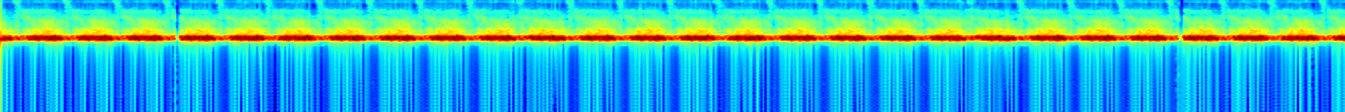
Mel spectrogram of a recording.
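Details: Summer night chorus of crickets in a meadow on the farm beneath a full moon and dark skies: continuous shrill chirps pulsing about four times per second, very regular throughout, nothing else audible.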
